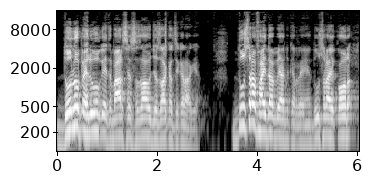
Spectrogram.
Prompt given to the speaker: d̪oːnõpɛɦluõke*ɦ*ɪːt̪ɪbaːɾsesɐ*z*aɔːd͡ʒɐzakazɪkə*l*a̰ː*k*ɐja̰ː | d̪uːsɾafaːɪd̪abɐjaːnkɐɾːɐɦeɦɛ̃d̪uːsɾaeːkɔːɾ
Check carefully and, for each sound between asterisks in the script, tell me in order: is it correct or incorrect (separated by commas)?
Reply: incorrect, correct, incorrect, incorrect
